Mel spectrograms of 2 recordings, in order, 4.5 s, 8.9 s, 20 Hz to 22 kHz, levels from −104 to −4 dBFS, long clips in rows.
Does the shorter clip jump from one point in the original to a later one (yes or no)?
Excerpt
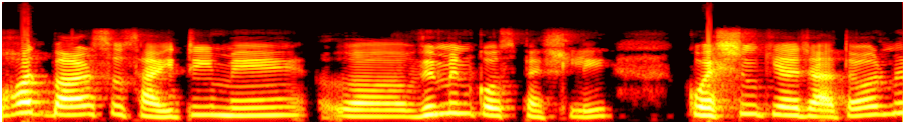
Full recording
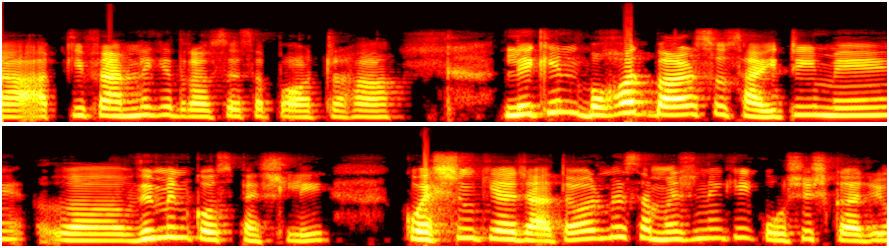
no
